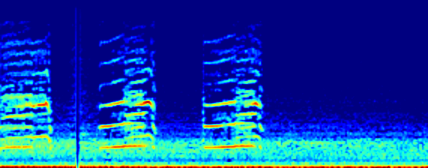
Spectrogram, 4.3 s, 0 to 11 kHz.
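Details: Loud bald eagle calling from a Southwest Florida nest on 25 November 2022, 07:07: three quick series of shrill, rising, chattering whistles in about two and a half seconds, then only low rumbling background.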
